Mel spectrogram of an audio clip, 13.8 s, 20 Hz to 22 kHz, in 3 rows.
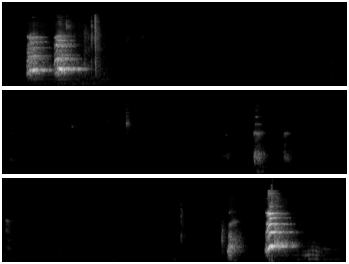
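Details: Blenheim Cavalier King Charles Spaniel puppies, six weeks old, born November 14, 2022, kept in an indoor pen overnight; two quick, sharp yappy barks, a long silence with one faint yip, then another pair of barks near the end.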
